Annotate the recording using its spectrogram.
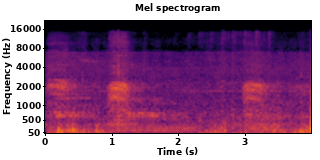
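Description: A bird calling three times in short calls: one at the start, one about a second in and one near the end, over a quiet background.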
